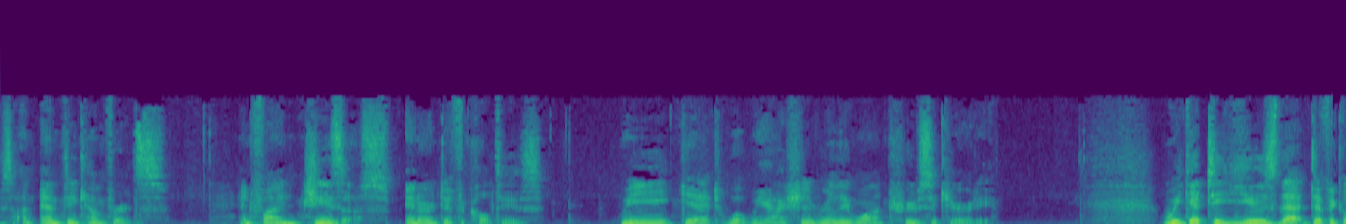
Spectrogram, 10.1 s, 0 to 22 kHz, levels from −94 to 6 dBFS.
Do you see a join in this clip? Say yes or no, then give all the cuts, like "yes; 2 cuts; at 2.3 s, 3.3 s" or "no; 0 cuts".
yes; 1 cut; at 6.6 s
